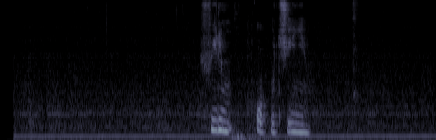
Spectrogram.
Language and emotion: Russian, neutral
